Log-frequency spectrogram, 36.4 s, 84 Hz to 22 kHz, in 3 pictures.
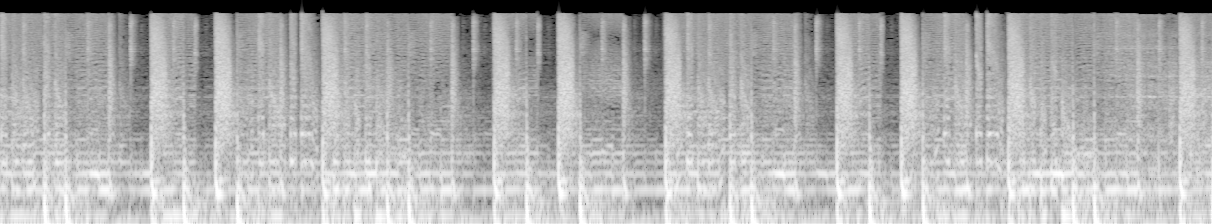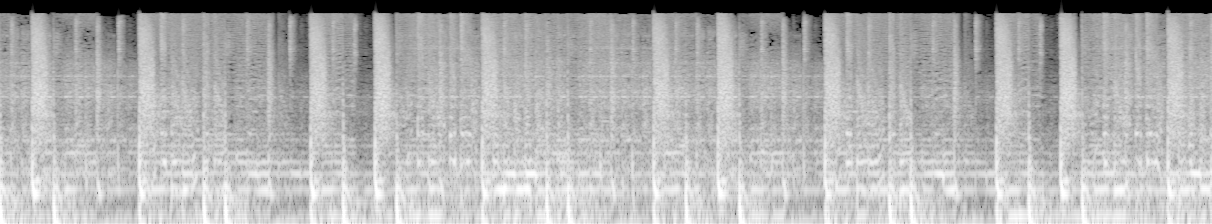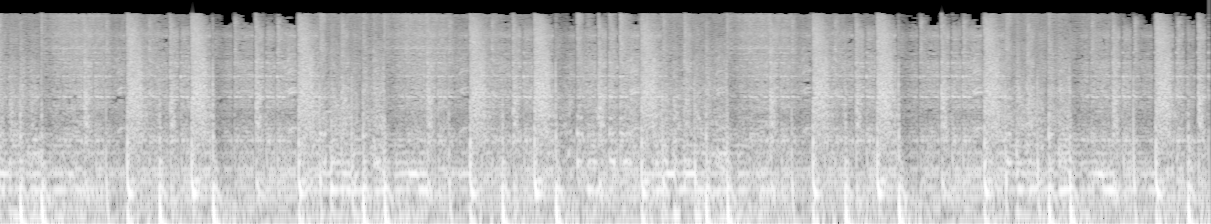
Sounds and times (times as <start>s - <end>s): Dubstep: 0.0s - 36.3s.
